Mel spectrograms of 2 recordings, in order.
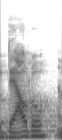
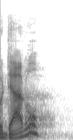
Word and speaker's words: Dowdle: It's what Rico Dowdle. Am I pronouncing it correctly? – I believe you are. Okay. I thought he was a wide receiver though. Uh, Rico Dowdle.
